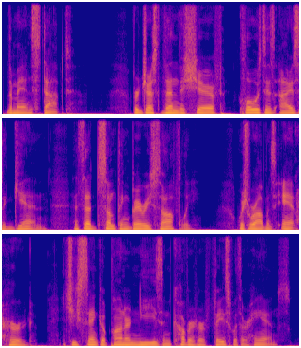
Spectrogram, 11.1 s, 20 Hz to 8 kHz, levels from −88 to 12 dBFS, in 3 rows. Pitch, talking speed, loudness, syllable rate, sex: 110 Hz, 185 wpm, -19 LUFS, 5.1 syllables/s, male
